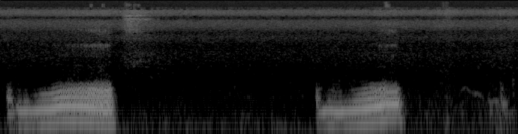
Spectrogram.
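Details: Picco, a female French Bulldog aged one year two months, snoring while asleep at home in Tokyo: two long, rough, low rumbling snores, each about a second and a half, about four seconds apart, with quiet breathing between.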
